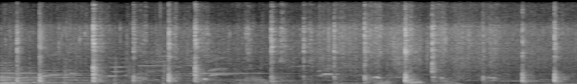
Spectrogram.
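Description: Chopped onions sizzling in hot oil in a stainless steel wok as they fry golden, stirred with a spatula that clinks and scrapes sharply against the pan about twice a second.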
